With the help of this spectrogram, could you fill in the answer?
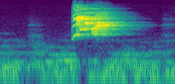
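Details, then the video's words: Lovebird with one sharp, piercing high chirp lasting about half a second, then fading, over a soft low hum. "Burung Lovebird"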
